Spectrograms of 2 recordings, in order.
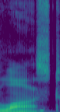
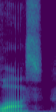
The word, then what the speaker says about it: lost: Start with lost. Lost. You really need to articulate that T at the end so it doesn't sound like loss. Loss.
